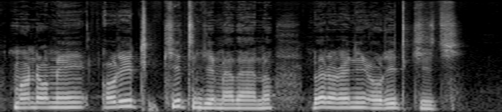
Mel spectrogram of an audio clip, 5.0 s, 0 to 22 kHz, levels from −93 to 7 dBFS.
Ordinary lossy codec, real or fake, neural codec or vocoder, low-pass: none; real; none; none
